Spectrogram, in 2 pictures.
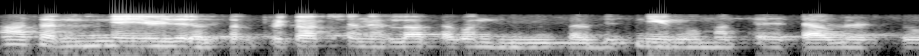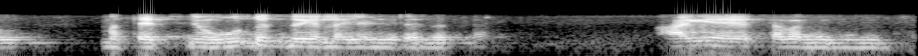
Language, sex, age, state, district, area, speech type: Kannada, male, 18-30, Karnataka, Tumkur, rural, conversation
